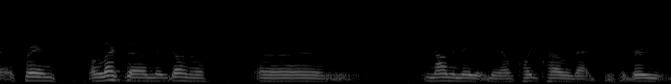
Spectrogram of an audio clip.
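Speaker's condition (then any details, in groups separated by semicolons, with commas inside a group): Mild cerebral palsy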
